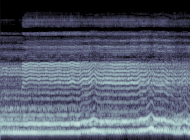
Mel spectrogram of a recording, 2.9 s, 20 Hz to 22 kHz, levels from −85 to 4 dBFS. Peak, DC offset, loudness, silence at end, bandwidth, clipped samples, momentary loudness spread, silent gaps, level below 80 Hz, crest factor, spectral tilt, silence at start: -2 dBFS; under 0.1%; -13 LUFS; 0 s; 14 kHz; under 0.1%; 1 LU; none; -82 dBFS; 12 dB; -2.5 dB/octave; 0 s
